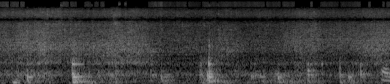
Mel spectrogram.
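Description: Chicken and rice in a pot being stirred after seasoning is added, a steady sizzle with soft scraping and a few light knocks of the spoon, close and without voices.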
